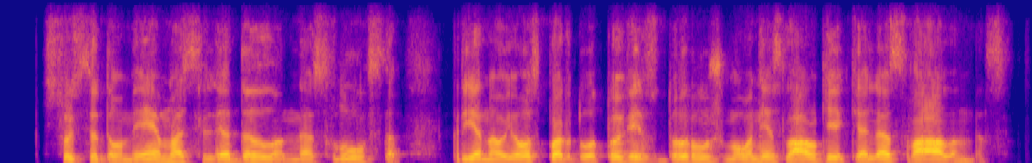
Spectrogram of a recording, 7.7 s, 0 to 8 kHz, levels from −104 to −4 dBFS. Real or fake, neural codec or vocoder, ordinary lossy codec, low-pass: fake; codec, 16 kHz in and 24 kHz out, 1.1 kbps, FireRedTTS-2 codec; Opus, 32 kbps; 7.2 kHz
